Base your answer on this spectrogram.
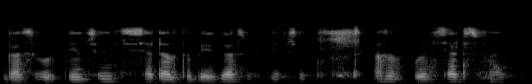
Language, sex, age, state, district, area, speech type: Kashmiri, male, 30-45, Jammu and Kashmir, Baramulla, rural, spontaneous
